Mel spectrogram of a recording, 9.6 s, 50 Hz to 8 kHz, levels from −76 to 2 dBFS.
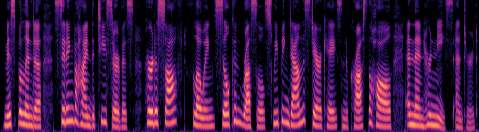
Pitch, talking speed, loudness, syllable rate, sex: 210 Hz, 165 wpm, -19 LUFS, 4.9 syllables/s, female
